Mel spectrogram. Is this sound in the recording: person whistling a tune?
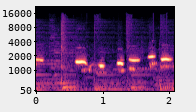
yes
